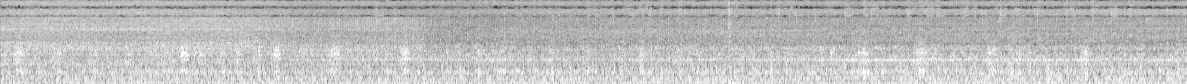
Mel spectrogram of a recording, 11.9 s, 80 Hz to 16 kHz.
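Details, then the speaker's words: 1998 Jaguar XK8: a low grinding rumble at idle, like a metal pipe dragged on the floor. It fades as revs rise and worsens with AC on or the wheel turned; the tensioner is new and its tension looks fine; source unfound. "it's a low grinding rumbling it almost sounds like a a vibration of some like it sounds like a metal pipe being dragged on the floor and you can only hear it when it's idling"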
